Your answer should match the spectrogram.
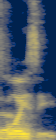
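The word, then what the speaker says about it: Voisey: because there's there's some history there um charlotte voicey is here today on our podcast stage come on in charlotte one of the most beautiful guests of the day oh charlotte was a yes indeed it's pronounced boise but crazy but i like to say thank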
